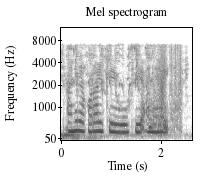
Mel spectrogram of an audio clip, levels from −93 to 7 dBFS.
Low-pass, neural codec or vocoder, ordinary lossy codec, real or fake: 7.2 kHz; none; MP3, 64 kbps; real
